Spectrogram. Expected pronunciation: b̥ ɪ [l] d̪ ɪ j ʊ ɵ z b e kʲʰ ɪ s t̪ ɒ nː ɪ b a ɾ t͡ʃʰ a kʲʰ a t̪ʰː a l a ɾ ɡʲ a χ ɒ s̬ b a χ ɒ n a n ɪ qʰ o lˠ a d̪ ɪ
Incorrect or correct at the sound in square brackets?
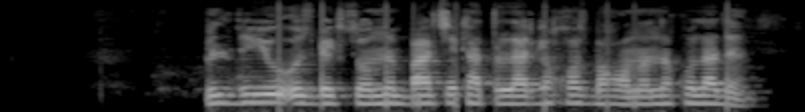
correct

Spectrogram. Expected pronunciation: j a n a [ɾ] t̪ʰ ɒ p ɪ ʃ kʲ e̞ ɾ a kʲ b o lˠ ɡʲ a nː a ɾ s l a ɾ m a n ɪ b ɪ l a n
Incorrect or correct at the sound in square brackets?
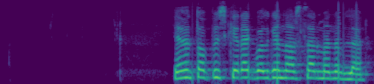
incorrect: none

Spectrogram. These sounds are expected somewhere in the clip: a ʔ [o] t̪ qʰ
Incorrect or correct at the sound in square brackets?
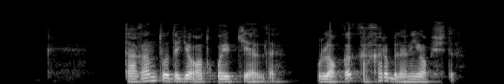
incorrect: ɒ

